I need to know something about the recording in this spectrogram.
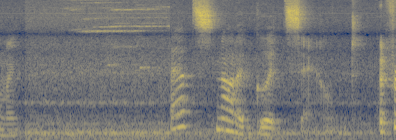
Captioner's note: high pitched squeal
